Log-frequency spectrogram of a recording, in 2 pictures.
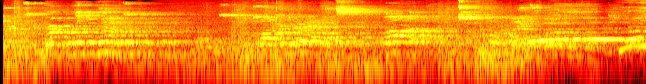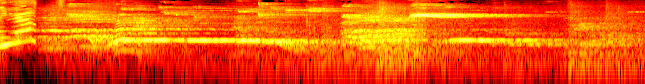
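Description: Live basketball game sound in a gym hall: a ball bouncing on the hardwood floor amid players' raised voices, echoing in the large room.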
